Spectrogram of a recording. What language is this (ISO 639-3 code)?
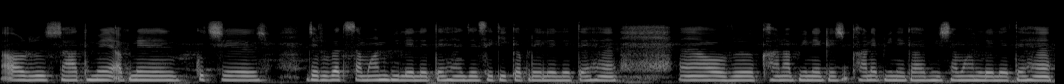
urd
